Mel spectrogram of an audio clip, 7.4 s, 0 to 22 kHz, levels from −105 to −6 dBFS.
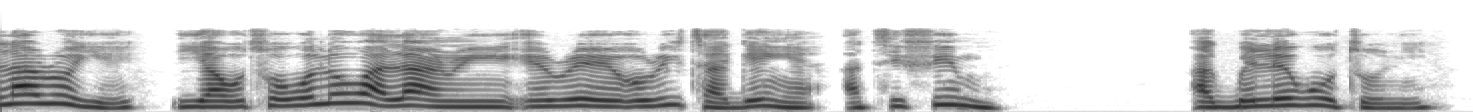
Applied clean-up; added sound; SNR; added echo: none; none; none; none.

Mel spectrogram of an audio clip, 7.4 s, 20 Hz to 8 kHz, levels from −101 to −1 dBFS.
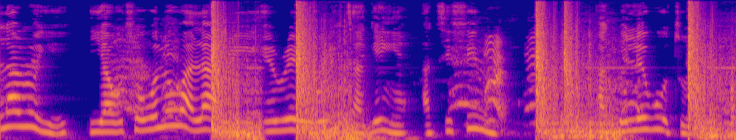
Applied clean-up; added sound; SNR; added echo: classical method log-MMSE.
